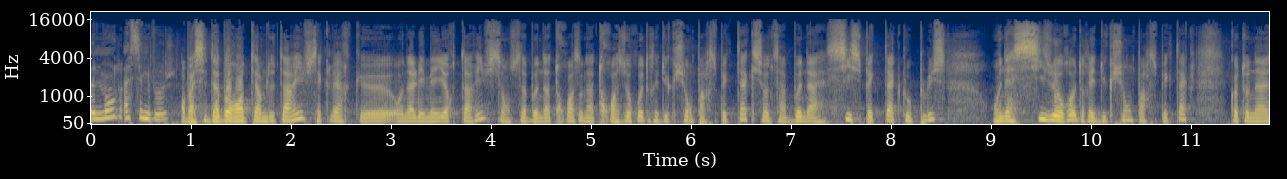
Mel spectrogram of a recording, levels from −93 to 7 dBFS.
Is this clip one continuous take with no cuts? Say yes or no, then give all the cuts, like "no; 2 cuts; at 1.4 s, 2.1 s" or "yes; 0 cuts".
no; 1 cut; at 4.8 s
